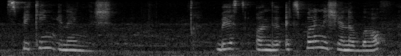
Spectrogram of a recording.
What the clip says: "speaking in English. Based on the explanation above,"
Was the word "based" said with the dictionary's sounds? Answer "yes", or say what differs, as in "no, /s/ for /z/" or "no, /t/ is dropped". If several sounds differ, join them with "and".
yes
